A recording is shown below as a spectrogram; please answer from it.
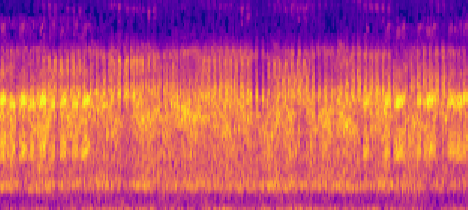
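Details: Wild frogs calling together in a dense, unbroken chorus: many overlapping rapid pulsed croaks and rattling trills blend into a steady mid-to-high pitched wall of sound, with no clear pauses throughout.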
